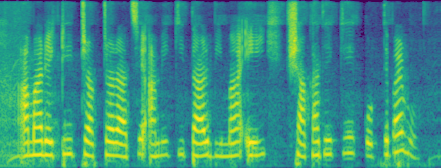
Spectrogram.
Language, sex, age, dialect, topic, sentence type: Bengali, female, 25-30, Northern/Varendri, banking, question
